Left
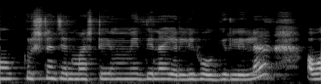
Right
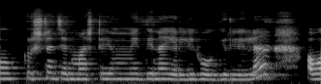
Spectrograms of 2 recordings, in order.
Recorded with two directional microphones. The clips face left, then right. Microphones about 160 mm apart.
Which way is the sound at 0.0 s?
15° left (ahead or behind).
